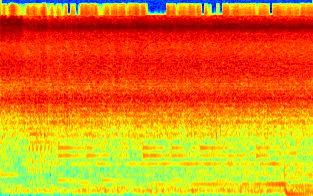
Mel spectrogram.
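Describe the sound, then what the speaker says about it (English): Steam rushes out of an Instant Pot's vent as it is switched from sealing to venting for a quick pressure release, a loud, steady hiss that fills the whole stretch with no pause. "So we're gonna do a quick release here so you can kind of see it. So we're gonna go from sealing to venting."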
